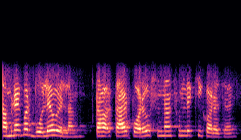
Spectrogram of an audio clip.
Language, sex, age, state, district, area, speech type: Bengali, female, 30-45, West Bengal, Purulia, rural, conversation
